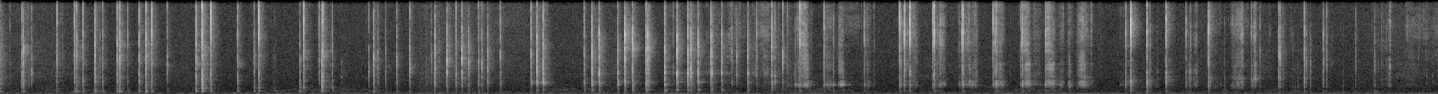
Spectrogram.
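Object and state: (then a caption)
Plastic shower gel bottle tapped and scratched. A medium clear plastic bottle full of orange shower gel is tapped and scratched with long nails. The result is a rapid, irregular stream of sharp, bright clicks and scratchy rasps, each dying away almost instantly, over a steady low hum.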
